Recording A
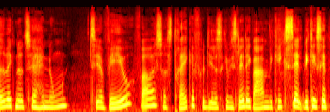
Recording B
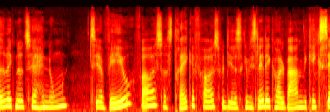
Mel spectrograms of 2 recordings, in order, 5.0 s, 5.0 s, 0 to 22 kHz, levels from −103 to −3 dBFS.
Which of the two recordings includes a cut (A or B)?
A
